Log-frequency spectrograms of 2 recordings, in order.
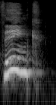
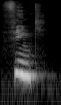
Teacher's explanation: ao invés de falar o TH, trocar ele pelo F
